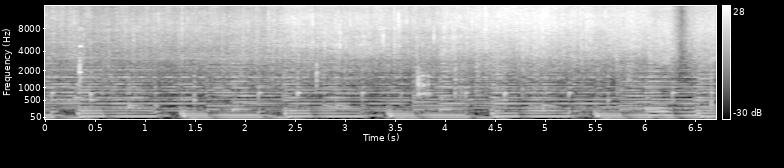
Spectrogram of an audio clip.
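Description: Vegetables and soba noodles sizzling in a hot oiled wok, with a wooden spoon stirring and scraping through them.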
